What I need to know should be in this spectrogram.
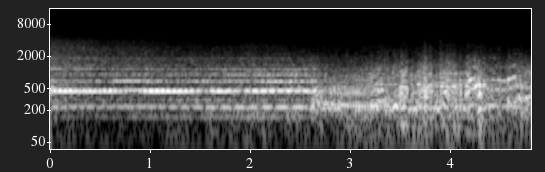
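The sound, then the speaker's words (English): A Formula 1 car with a Honda power unit downshifts: a loud, steady high-pitched engine whine breaks into a rough stretch of quick rev changes as it slows. “that Honda power unit just sounds amazing on the downshifts”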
